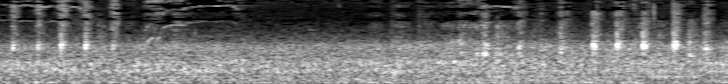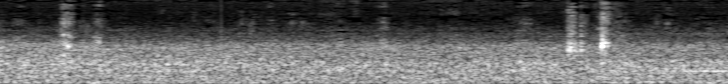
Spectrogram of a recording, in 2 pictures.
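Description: Steady outdoor background noise with scattered short, high ticks, a quick run of them about three seconds in and another pair near the end.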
